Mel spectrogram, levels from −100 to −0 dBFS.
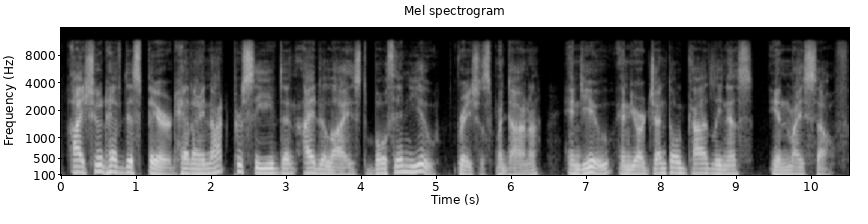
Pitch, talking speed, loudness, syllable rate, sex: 115 Hz, 130 wpm, -21 LUFS, 3.9 syllables/s, male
